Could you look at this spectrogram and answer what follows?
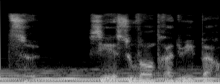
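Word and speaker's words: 慈: Le premier trésor, le plus grand des trois, il l'appelle Si, prononcé Tse.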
